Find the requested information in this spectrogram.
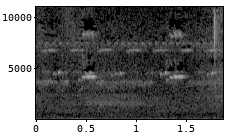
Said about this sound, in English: Bro, I'm gonna beat the fuck out of these crickets, dude.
